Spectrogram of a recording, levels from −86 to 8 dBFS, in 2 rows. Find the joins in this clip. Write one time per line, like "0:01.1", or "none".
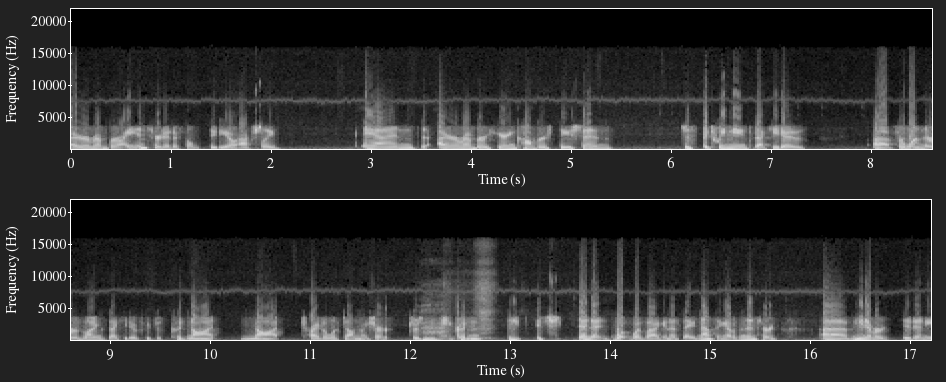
none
